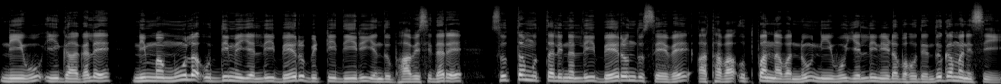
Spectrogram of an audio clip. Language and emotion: Kannada, neutral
